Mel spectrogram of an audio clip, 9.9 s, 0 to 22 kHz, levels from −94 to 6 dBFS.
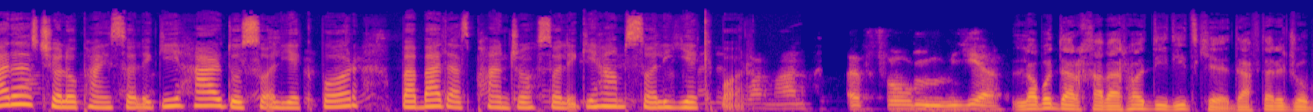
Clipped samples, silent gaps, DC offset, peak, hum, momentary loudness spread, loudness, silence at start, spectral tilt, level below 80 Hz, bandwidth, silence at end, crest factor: under 0.1%; none; under 0.1%; -6 dBFS; none; 11 LU; -22 LUFS; 0 s; -5 dB/octave; -54 dBFS; 14.5 kHz; 0 s; 16 dB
